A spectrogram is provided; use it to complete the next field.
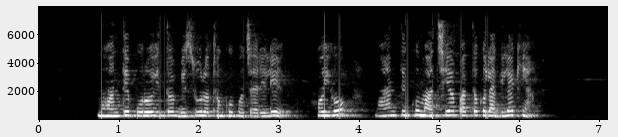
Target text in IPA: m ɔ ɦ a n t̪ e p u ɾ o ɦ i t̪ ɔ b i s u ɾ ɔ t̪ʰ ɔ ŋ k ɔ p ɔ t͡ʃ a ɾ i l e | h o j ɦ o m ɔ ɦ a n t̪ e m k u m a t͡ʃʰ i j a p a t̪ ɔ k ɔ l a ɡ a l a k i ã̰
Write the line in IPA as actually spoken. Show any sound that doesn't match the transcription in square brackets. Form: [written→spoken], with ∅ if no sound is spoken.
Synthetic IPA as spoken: m ɔ ɦ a n t̪ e p u ɾ o ɦ i t̪ ɔ b i s u ɾ ɔ t̪ʰ ɔ ŋ k [ɔ→u] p ɔ t͡ʃ a ɾ i l e | h o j ɦ o m ɔ ɦ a n t̪ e [m→ŋ] k u m a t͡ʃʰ i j a p a t̪ ɔ k ɔ l a ɡ [a→i] l a k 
